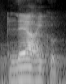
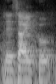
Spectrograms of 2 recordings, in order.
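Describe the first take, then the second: First: No z sound links the article to the noun. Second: A z sound links the article to the noun. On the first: The speaker calls it right. "on dit" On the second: The speaker calls it wrong. "on ne dit pas"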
